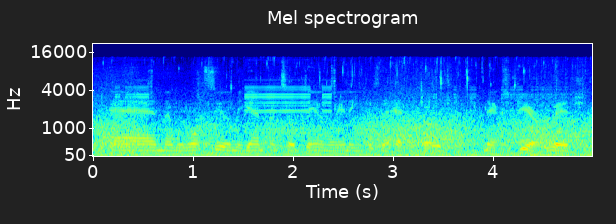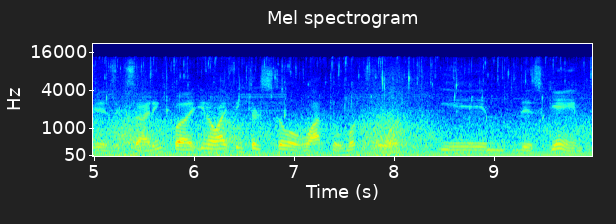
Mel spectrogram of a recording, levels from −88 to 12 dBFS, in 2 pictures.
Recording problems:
wind noise on the microphone; heavy; 3 dB below the speech
electrical hum; noticeable; throughout; 50 Hz, 15 dB below the speech
alarms or sirens; noticeable; throughout; 10 dB below the speech
rain or running water; noticeable; throughout; 20 dB below the speech

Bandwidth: 13.5 kHz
